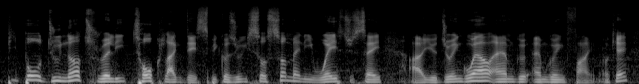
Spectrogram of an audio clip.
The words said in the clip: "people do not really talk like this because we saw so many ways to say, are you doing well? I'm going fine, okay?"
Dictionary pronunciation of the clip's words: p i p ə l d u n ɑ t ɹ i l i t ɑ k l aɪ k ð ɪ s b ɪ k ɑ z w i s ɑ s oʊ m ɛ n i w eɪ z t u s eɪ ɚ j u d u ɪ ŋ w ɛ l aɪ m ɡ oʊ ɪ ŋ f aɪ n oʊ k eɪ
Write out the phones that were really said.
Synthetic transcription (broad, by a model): p i p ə l d u n ɑ t ɹ i l i t ɑ k l aɪ k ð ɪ s b ɪ k ɑ z w i s ɑ s oʊ m ɛ n i w eɪ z t u s eɪ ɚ j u d u ɪ ŋ w ɛ l aɪ m ɡ oʊ ɪ ŋ f aɪ n oʊ k eɪ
